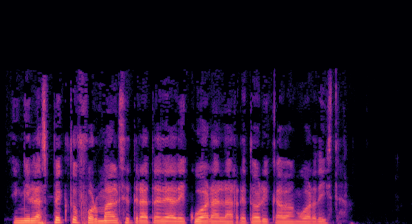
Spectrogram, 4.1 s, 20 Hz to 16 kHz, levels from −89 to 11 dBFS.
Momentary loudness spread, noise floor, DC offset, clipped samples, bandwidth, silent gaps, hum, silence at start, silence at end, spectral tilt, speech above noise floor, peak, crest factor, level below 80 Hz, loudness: 6 LU; -77 dBFS; under 0.1%; under 0.1%; 11 kHz; none; none; 0.15 s; 0.8 s; -6 dB/octave; 60 dB; -2 dBFS; 16 dB; -48 dBFS; -17 LUFS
